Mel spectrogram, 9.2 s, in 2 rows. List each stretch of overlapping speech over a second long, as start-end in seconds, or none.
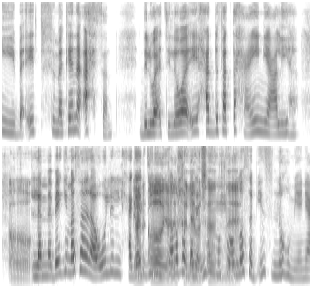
6.6-8.2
